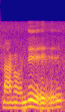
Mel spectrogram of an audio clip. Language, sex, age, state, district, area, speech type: Tamil, female, 60+, Tamil Nadu, Mayiladuthurai, urban, spontaneous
